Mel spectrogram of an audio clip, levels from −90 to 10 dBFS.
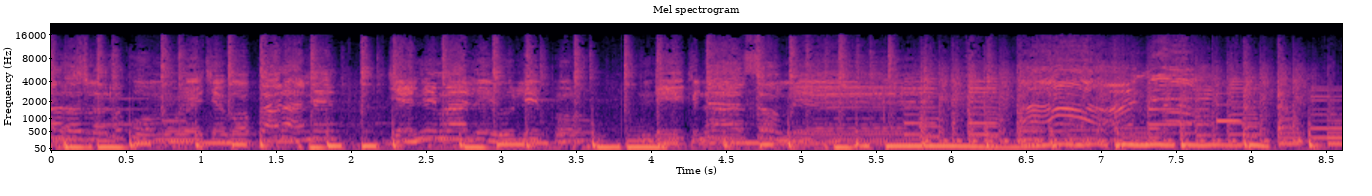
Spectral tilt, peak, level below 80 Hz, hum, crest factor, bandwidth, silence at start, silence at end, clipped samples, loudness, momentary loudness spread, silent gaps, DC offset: -3.5 dB/octave; -10 dBFS; -32 dBFS; none; 14 dB; 16 kHz; 0 s; 0 s; under 0.1%; -23 LUFS; 5 LU; none; under 0.1%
